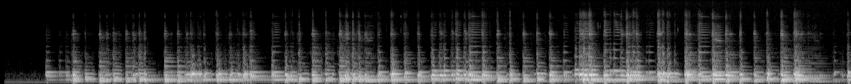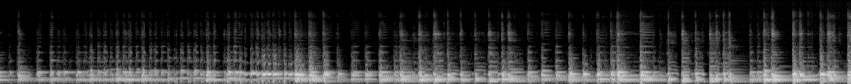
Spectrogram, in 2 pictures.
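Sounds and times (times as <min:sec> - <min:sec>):
guitar: 0:00.1 - 0:17.0.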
